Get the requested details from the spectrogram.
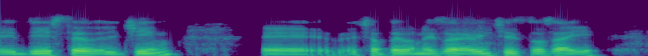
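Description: A man's dark, mellow voice, dry and close with no echo, over a quiet background. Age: 18. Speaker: pastor's son, church youth member. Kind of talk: casual chat.

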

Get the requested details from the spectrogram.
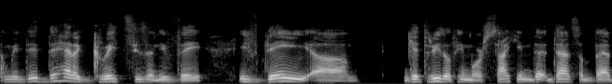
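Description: A man with a Macedonian accent at a moderate pace, ordinary pitch variation, and a quiet background. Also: medium pitch for a man. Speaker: podcast host. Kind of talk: casual banter. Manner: profane, joking.

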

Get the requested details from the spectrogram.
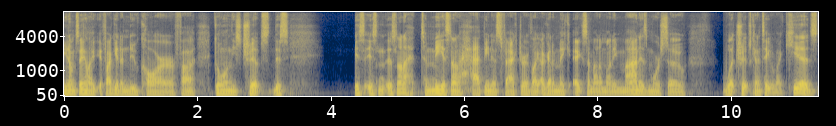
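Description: A man with an Alabama accent talks very fast, keeping his intonation fairly even. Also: fairly low pitch for a man. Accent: US Southern (Alabama). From Alabama, near Hueytown. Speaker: entrepreneur. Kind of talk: casual interview chat.

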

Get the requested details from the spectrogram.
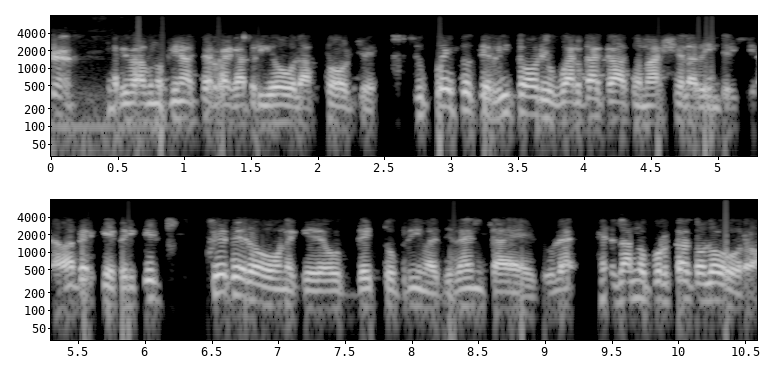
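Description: A man's unremarkable speaking voice at medium pitch, with lively intonation and very even loudness. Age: 60s. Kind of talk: explanatory discussion, slightly heated. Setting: phone or video call.

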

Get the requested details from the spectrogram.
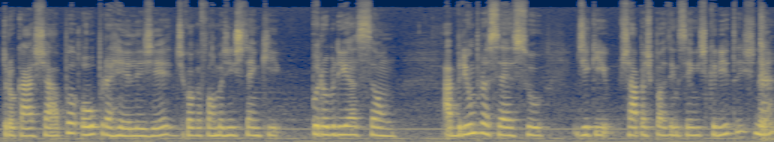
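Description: Speaking at a moderate pace, a woman uses a normal speaking voice at a medium pitch. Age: 20s. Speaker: medical student, student association president. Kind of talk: casual interview.

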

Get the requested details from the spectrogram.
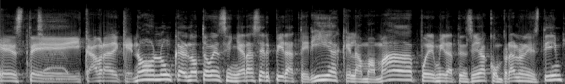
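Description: Noticeable background noise sits behind this recording. A man with a high pitch talks at a very fast pace. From Chihuahua, northern Mexico. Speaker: streamer and content creator. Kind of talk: casual chat.

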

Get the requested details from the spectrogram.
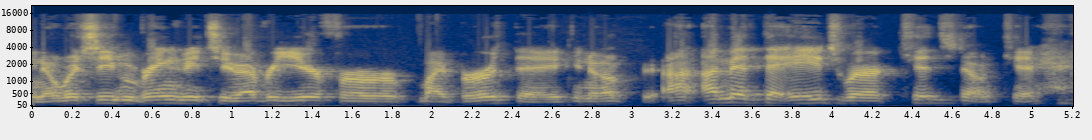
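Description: A man with an American accent and an unremarkable speaking voice, medium in pitch, at a fairly quick pace. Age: 40s. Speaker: travel nurse, navy veteran. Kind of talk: interview.

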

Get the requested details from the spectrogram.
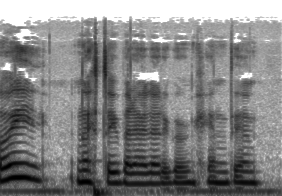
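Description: A woman in a Rioplatense accent speaks at a very slow pace. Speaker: podcaster. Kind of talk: solo casual monologue.

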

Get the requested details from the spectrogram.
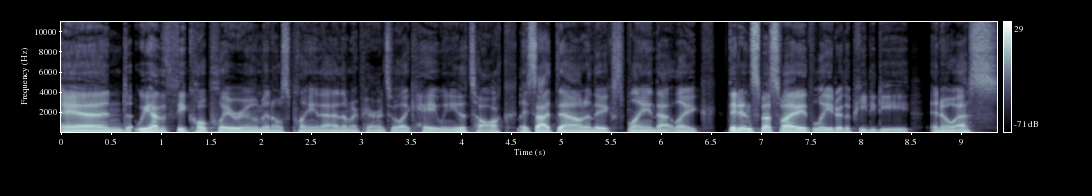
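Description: In a very clean recording with a silent background and a dry, close sound with no echo, a man with a normal speaking voice talks at a fairly quick pace and a fairly low pitch, with fairly even intonation and hardly any pauses. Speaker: PhD student in psychology. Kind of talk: casual interview.

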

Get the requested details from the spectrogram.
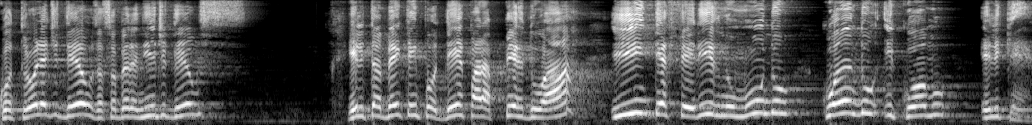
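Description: A man's extremely high yet dark, mellow voice at a very slow pace. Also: ordinary pitch variation. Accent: Brazilian. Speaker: pastor. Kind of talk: sermon, preaching to a congregation. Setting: church. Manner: emphatic, rhetorical, rising and fervent; conversational, explaining with questions and repetition.

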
